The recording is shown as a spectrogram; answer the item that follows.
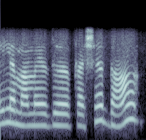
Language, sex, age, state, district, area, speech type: Tamil, female, 18-30, Tamil Nadu, Chengalpattu, rural, conversation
